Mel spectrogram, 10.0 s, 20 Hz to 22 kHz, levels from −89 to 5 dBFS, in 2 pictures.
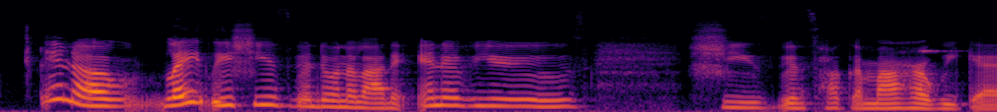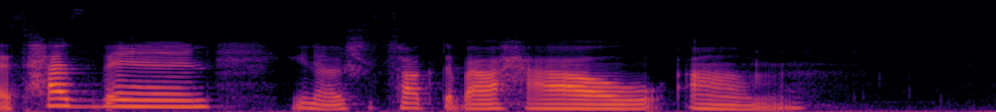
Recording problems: muffled; very; fading above 3.5 kHz

